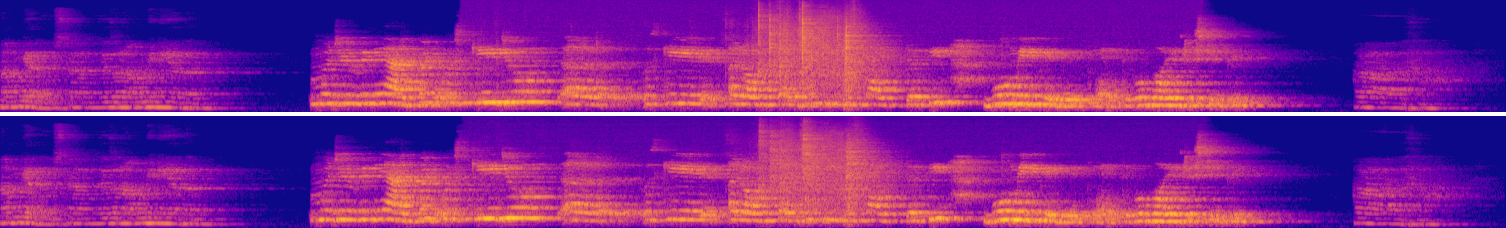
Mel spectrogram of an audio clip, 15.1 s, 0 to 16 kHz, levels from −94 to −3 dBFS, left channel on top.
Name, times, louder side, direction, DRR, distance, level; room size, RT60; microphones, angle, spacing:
voice 1, 0.0-2.1 13.5-14.4, equal, 80° right, -11 dB, 0.7 m, -40 dB
voice 2, 3.1-12.5, right 1 dB, 5° right, -6 dB, 0.4 m, -24 dB
sound 1, 4.6-12.0, left 3 dB, 80° left, 0.4 m, -35 dB
2.9 x 2.6 x 2.2 m, 1.3 s
head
